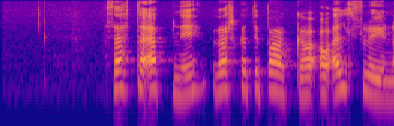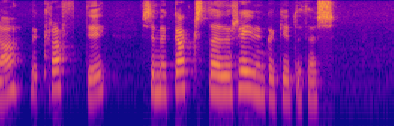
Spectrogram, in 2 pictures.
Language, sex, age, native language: Icelandic, female, 40-49, Icelandic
